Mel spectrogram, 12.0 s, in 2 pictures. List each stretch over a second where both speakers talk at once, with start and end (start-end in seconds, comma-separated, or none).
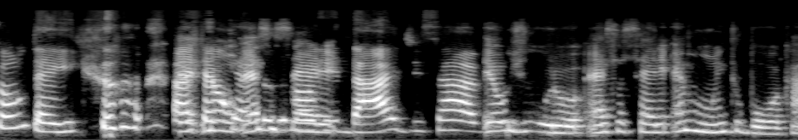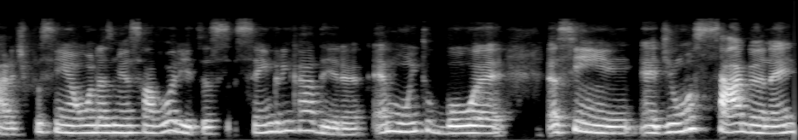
1.3-2.6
